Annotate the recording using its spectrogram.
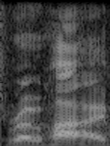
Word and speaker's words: Rohi: Rohi is simply spelled R-O-H-I. Now, if you would just read it in English, you would think it's Rohi, but it's Rohi, Jehovah Rohi.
